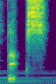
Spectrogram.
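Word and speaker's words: Mx: Yeah, specifically we were talking about the pronunciation of the gender neutral honorific mix, which I generally pronounce mix.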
